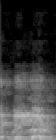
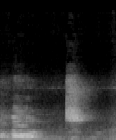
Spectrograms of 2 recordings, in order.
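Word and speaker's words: won't: और will plus note जो होता है ये विलेंट नहीं होगा, इसे कहा जाएगा वांट।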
